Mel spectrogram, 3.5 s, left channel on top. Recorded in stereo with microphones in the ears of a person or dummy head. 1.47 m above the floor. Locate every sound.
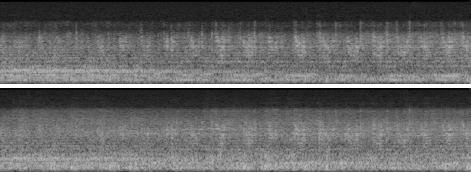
0.0 s a fan: centre (ahead or behind)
